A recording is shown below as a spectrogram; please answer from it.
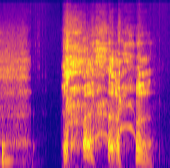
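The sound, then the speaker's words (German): A person coughing on purpose in a few rough, throaty bursts, loud and voiced, after one opening cough and a short pause. “Ich kann original husten. Original? Es ist wichtig, dass man dann original kann. Das ist ein richtiger Husten.”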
